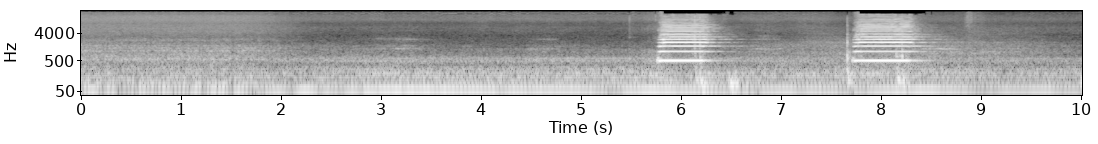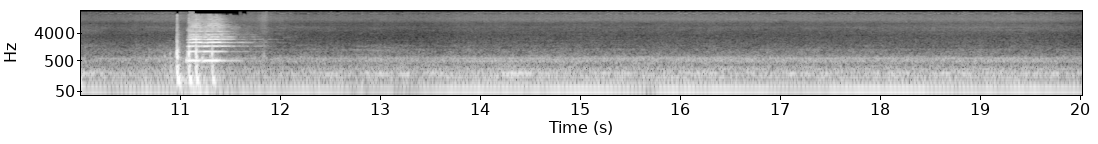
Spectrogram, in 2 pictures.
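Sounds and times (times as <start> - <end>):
car horn blasts: 5.7 - 6.7, 7.6 - 8.9, 11.0 - 11.9.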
